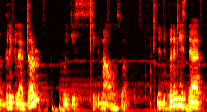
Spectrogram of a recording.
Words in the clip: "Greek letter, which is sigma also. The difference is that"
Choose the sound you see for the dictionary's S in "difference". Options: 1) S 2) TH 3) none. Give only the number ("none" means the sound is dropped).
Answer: 3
